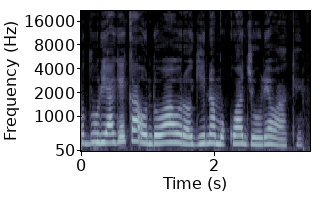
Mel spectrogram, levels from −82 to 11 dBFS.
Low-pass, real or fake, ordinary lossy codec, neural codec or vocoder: none; real; none; none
